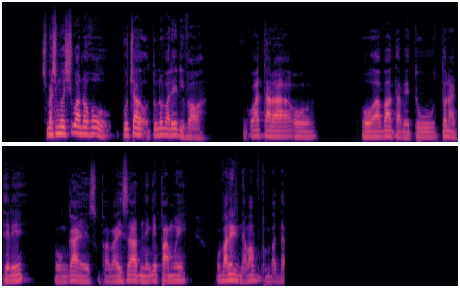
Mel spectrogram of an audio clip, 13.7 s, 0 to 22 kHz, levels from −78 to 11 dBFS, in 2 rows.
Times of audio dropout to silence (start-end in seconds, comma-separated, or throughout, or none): 11.08-13.68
